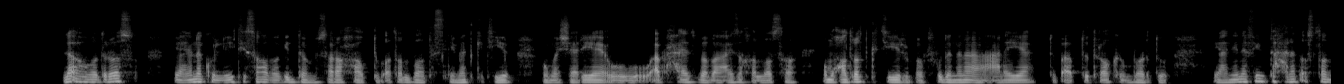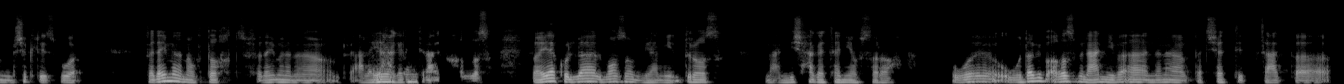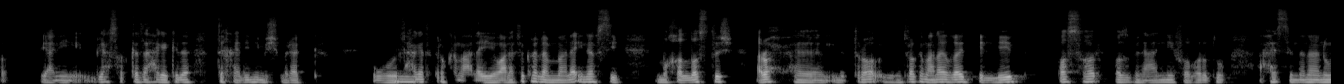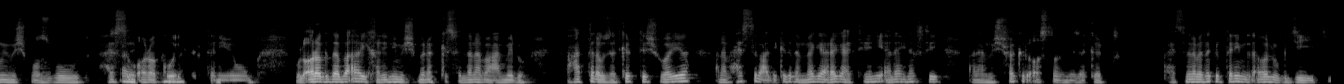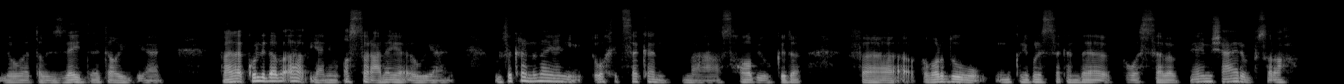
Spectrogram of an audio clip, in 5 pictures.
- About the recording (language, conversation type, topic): Arabic, advice, إزاي أتعامل مع التشتت الذهني اللي بيتكرر خلال يومي؟
- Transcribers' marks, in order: unintelligible speech; tapping; other noise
